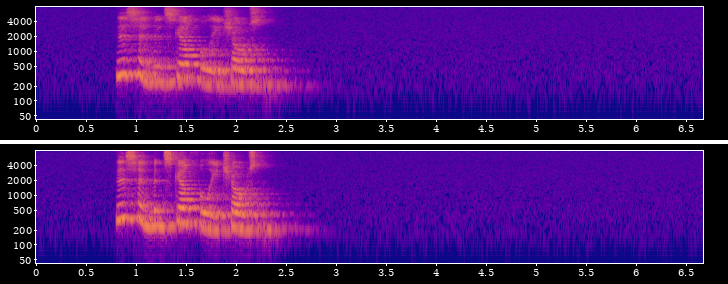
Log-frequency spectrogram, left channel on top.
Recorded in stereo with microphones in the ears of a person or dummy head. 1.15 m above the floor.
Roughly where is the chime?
No chime in this recording.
